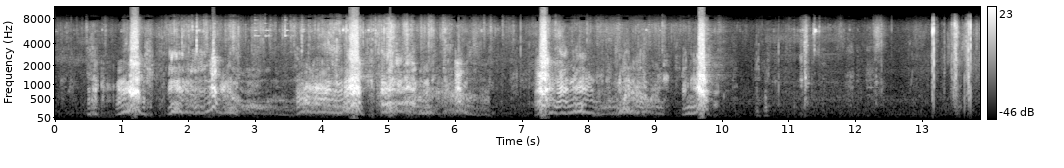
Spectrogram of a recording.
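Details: Whippets and a rat terrier romping in early-season light snow, trading rough play growls and repeated sharp barks for ten seconds, then fading to scattered faint clicks and thumps.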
